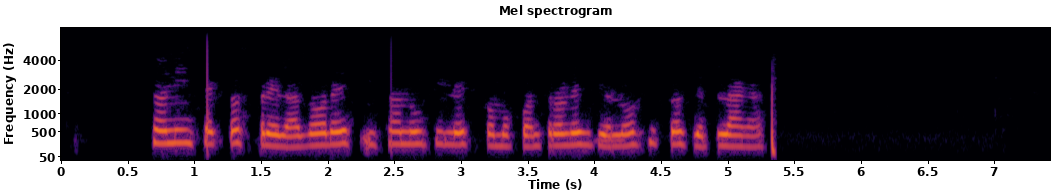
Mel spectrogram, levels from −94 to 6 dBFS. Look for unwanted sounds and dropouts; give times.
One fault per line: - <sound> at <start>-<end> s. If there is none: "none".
none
